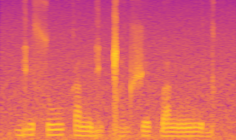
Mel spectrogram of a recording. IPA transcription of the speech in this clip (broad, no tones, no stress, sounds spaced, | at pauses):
ɡ i s u k a n ɡ i ɡ͡ǁ a d ʃ e ɡ͡b a n ŋ͡m ɯ d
